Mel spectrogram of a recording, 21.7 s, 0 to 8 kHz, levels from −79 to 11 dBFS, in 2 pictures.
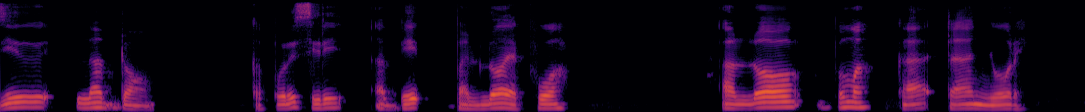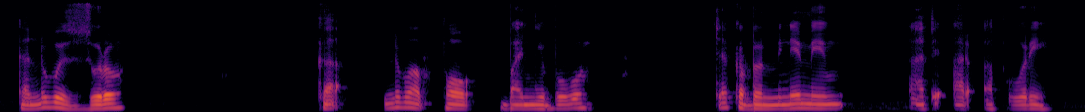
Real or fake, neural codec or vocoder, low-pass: fake; codec, 16 kHz, 2 kbps, X-Codec, HuBERT features, trained on balanced general audio; 7.2 kHz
